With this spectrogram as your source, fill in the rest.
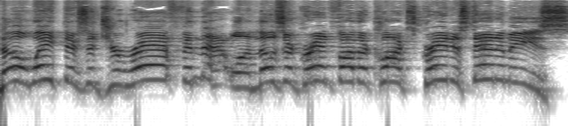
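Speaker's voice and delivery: very high, hurried, rushed screaming. During a fight scene, a storyteller voices the character Clyde, Clyde screaming. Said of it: "And Clyde screams".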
